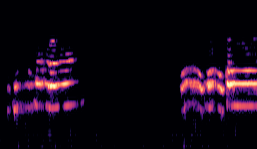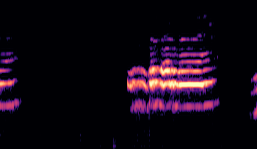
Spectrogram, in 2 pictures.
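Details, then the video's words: Male domestic cat indoors in the middle of the night, recorded by a surveillance camera, making loud, weird, bored calls: three long drawn-out harmonic yowls, each wavering and rising, about two seconds long, with pauses of about two seconds between them. "Cat makes weird sounds in the middle of the night"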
